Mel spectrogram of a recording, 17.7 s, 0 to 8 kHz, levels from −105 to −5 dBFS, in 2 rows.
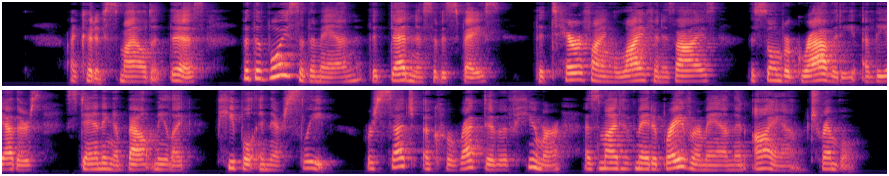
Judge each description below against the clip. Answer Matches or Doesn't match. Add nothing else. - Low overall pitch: Doesn't match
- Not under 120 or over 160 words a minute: Doesn't match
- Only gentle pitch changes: Doesn't match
